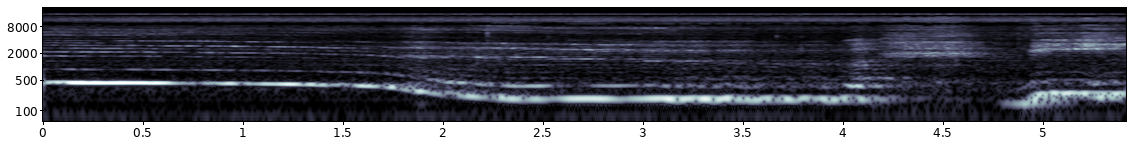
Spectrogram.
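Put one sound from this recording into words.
A woman sings a long, sliding note, her voice dropping low and then rising again.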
